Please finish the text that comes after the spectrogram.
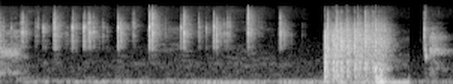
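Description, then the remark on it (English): Dice rattle and clatter in a quick burst of sharp clicks, ending in a louder rolling tumble before settling with a last click or two. No one speaks. “Now I'm rolling the sharp.”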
